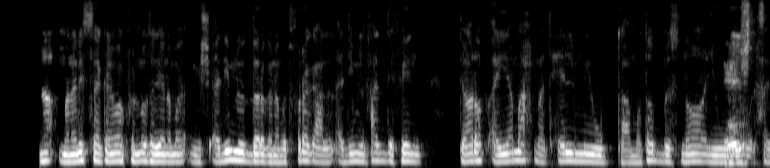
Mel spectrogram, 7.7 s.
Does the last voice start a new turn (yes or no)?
yes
